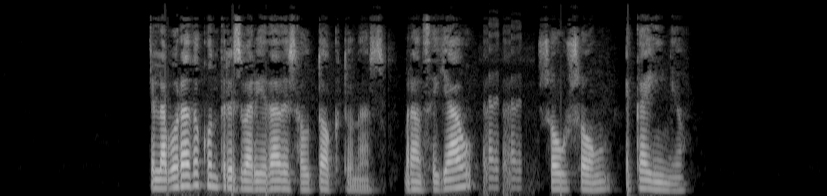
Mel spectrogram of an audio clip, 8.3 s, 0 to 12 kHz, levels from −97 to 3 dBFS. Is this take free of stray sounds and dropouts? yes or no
no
